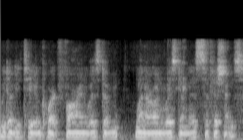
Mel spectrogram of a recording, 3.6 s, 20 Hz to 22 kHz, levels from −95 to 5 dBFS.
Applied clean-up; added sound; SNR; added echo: neural separator model SepFormer DNS4.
